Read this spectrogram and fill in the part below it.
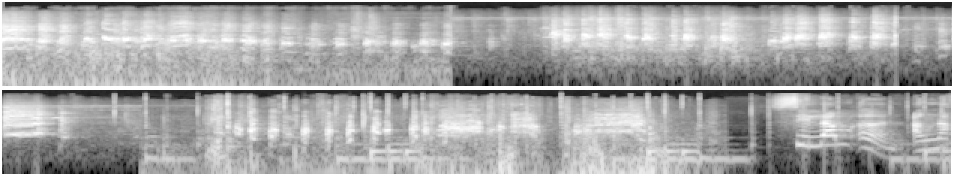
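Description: Native chickens clucking and squawking in bursts as they are caught early in the morning, close and loud, with other birds also sounding; a few short breaks fall between the flurries.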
